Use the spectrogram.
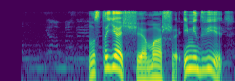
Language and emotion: Russian, positive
